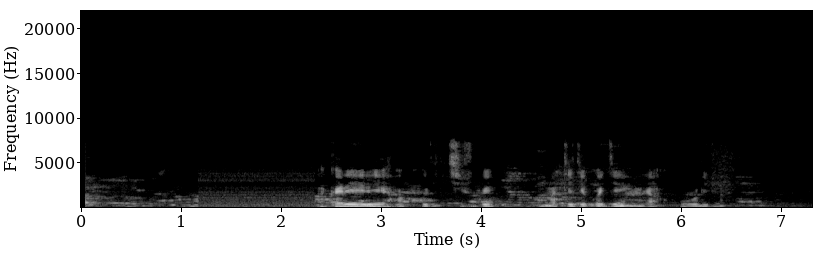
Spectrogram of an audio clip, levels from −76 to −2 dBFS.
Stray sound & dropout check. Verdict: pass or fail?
pass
